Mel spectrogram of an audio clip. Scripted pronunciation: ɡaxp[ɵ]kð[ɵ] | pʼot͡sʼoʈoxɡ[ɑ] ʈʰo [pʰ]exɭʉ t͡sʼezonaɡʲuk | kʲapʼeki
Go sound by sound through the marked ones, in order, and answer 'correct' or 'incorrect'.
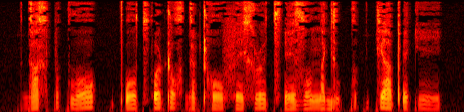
correct, incorrect: o, incorrect: a, incorrect: f

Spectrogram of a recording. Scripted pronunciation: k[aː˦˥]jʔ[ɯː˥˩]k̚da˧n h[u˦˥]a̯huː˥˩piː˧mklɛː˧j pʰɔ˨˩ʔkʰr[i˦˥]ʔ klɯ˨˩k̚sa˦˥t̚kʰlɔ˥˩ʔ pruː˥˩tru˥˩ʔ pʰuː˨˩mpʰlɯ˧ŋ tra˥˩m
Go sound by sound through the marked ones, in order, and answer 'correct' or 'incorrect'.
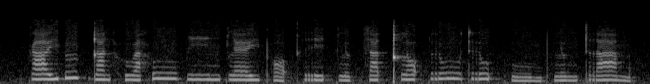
correct, correct, incorrect: u˨˩, correct

